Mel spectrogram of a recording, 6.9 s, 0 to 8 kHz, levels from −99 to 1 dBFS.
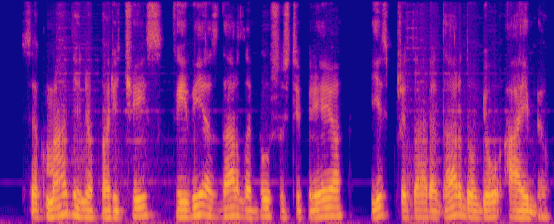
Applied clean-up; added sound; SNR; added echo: neural separator model SepFormer DNS4.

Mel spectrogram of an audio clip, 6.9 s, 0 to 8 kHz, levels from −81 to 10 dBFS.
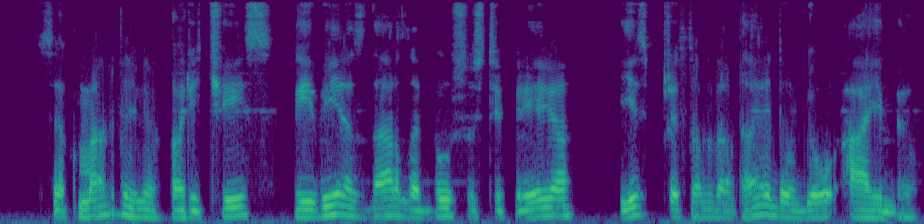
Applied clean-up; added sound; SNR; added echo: neural diffusion model UNIVERSE++.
